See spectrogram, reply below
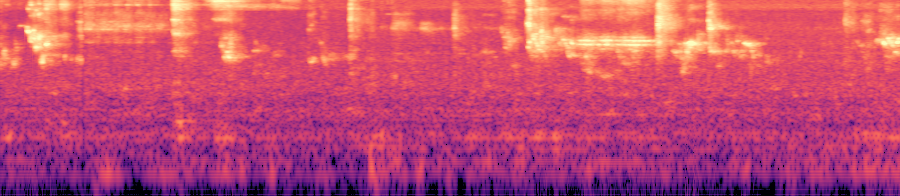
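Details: Several pet budgies in an indoor aviary chatter playfully: irregular high chirps, squeaky buzzy notes and warbled phrases come in two busy spells with quieter gaps between, against a low background hum.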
